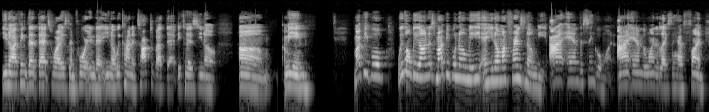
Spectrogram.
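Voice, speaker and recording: A woman's voice: on the low side, expressive, moderate pace, bright, forceful tone. A woman hosting a casual panel conversation over a video call, chatty and loose with lots of fillers. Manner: chatty, many fillers and restarts. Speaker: podcast host.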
